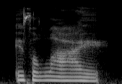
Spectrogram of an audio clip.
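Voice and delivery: secretive, hushed half-whisper. Mid-discussion, the speaker makes a pointed aside: half-whispering. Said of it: "I'm whispering now".

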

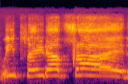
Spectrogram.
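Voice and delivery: put-on very high, sweet little kid voice. Parent quoting their daughter answering the teacher, in a sweet little kindergarten voice. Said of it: "the sweet little kindergarten voice".

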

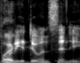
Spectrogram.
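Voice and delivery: mock horror-film style delivery. Quoting a scene from Scary Movie to another speaker: Scary Movie impression. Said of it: "It was a really good impression".

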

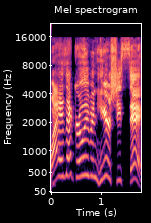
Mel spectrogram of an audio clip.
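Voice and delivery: high, loud mocking voice, sounding disgusted.

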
